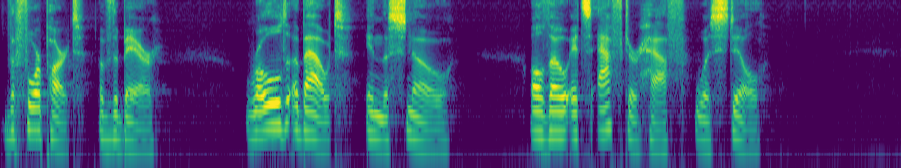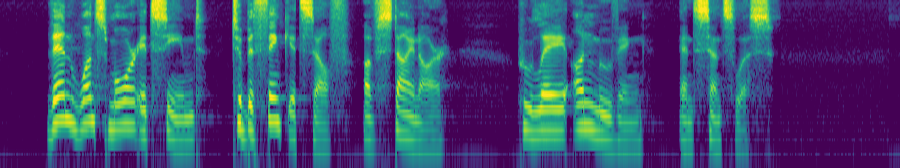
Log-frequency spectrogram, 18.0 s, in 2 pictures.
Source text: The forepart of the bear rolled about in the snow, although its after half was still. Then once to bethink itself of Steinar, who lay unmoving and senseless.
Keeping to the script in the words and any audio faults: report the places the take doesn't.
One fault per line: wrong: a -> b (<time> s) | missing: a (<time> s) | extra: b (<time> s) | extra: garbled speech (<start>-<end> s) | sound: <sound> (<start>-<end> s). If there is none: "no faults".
extra: more it seemed (10.1 s)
